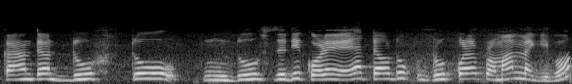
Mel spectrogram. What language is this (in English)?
Assamese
